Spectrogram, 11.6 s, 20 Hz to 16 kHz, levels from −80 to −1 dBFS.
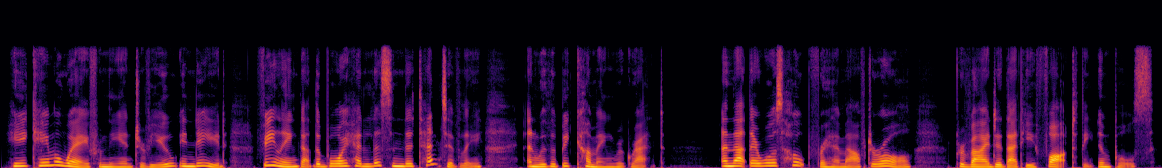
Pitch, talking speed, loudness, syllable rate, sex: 210 Hz, 175 wpm, -20 LUFS, 5.6 syllables/s, female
